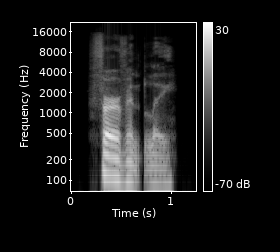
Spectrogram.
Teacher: It has 3 syllables, and the stress is on that first syllable,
